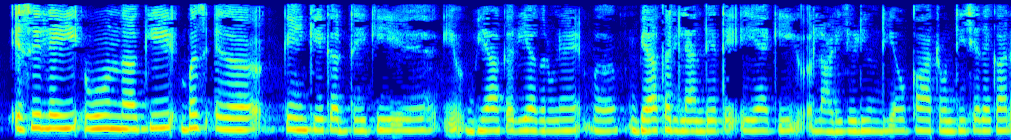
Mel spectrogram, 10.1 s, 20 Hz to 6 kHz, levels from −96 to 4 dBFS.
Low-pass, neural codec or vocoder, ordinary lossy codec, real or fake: 5.4 kHz; codec, 16 kHz, 4 kbps, X-Codec, WavLM features, trained on Multilingual LibriSpeech; MP3, 24 kbps; fake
